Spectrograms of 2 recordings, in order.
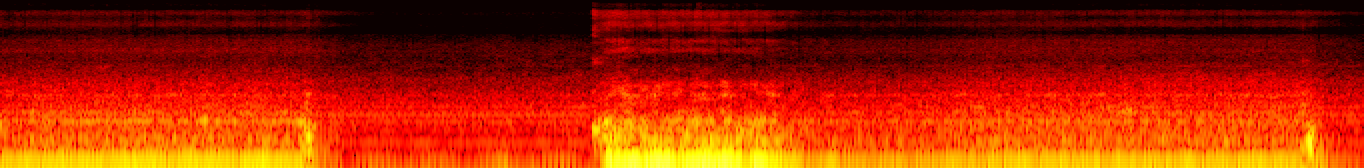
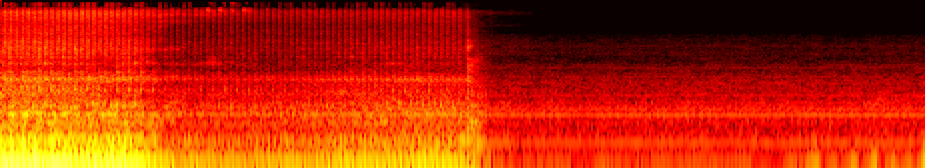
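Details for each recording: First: Candy semi-automatic twin-tub washer, after the wash motor fix with the belt refitted: steady low hum, drum turning, stopping and reversing cleanly, no slipping or scraping; spin motor also fine; normal wash cycle. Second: Candy semi-automatic twin-tub washer: loud deep steady hum from the wash motor with little spinning, then it cuts out, motor overheating; capacitor not at fault, bush getting stuck; washer motor stalling.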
